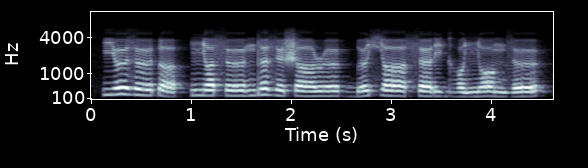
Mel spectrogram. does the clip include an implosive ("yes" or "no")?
yes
